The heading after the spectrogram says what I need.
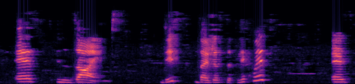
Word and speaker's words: enzyme: Okay, we can divide the word enzyme into 2 syllables. N. Then we have, and then Y makes the sound like I. Okay, like long sound for the letter I. Enzymes. Enzymes. Okay.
